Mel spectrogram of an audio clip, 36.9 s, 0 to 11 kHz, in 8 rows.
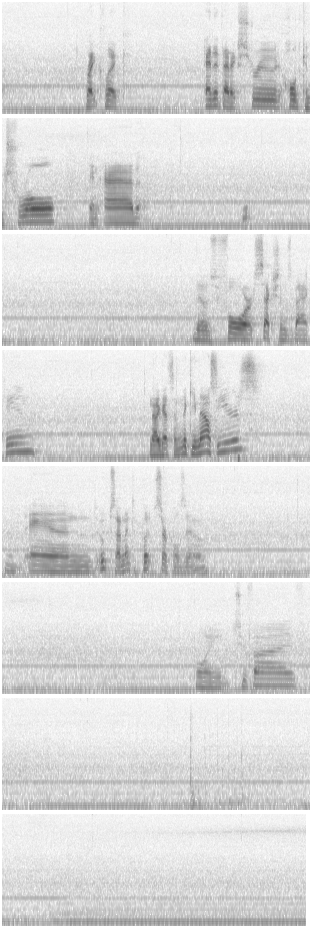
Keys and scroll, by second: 23.4 c, 25.7 Delete, 26.6 2, 26.8 Return, 28.1 c, 29.7 Delete, 29.8 2, 30.5 BackSpace, 30.7 2, 30.9 Return.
